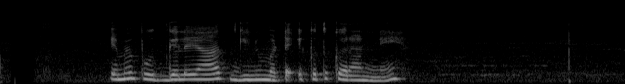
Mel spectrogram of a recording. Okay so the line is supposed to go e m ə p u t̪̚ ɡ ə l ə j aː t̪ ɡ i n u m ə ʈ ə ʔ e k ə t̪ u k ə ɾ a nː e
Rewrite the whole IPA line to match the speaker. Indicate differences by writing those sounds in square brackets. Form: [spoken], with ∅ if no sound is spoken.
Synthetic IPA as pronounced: e m ə p u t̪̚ ɡ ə l ə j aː t̪ ɡ i n u m ə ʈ ə ʔ e k ə t̪ u k ə ɾ a nː e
